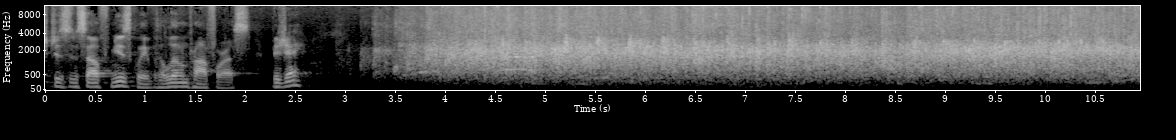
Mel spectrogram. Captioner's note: applause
